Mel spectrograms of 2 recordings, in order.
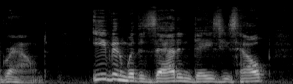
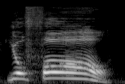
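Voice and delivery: high, loud warning shout; crying out; 11 semitones higher, 11 dB louder than usual. A narrator's reading. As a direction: yell it in alarm, stretching the last word. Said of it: "Kara cried".

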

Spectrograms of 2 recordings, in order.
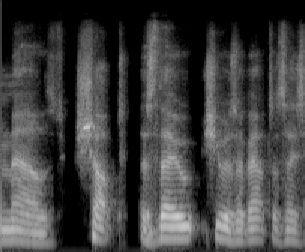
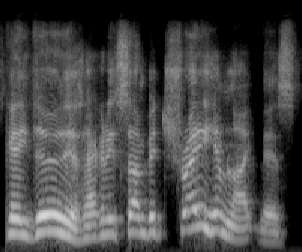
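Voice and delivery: high, pained indignation; betrayed outrage; 7 semitones higher, 4 dB louder than usual. A narrator's reading. Father inwardly reeling at his child, betrayed outrage. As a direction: start loud and high, then ease off.

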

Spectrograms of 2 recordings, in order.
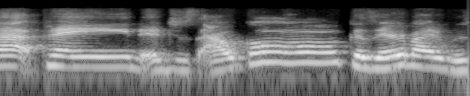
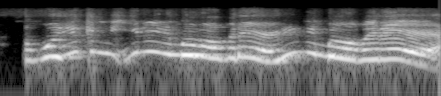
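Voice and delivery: imitating Wendy; 10 semitones higher, much faster than usual. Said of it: "she was like".

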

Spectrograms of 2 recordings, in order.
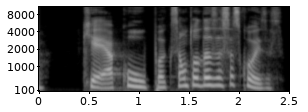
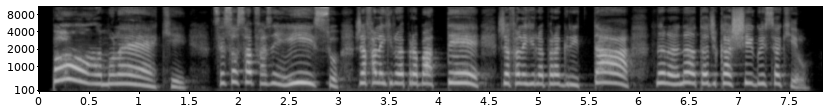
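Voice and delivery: hammed-up angry parent yelling; imitating a yelling father; 7 semitones higher than usual. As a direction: play the furious dad shouting at his son. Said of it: "o pai começa a gritar".

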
